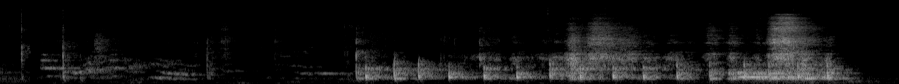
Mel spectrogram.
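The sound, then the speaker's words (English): A quick, steady run of footsteps, sharp and clicky, picks up partway through and grows louder, with heavy, rough breathing rising over them near the end. “There seems to be footsteps and heavy breathing, followed by a donna in the background.”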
